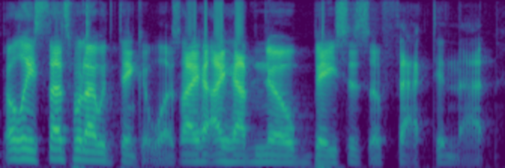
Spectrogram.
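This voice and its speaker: Bright, crisp-voiced man chatting casually. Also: mid-range voice, lively intonation, fast, no echo, studio quality. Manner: enthusiastic, sarcastic, rambling with restarts. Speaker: podcast co-host. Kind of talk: casual chat.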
